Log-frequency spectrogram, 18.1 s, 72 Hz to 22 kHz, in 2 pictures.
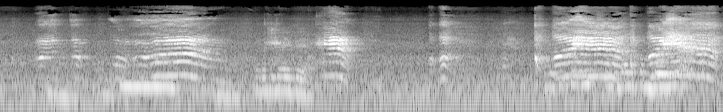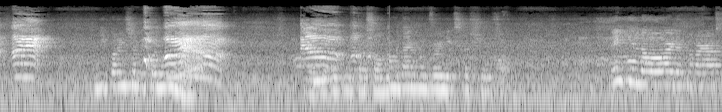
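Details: Loud, high-pitched crying bursts from a baby boy born at 42 weeks AOG, just after delivery, still covered in much vernix, with room noise; a normal newborn cry.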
